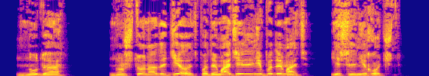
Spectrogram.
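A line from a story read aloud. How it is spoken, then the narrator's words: Shout. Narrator (Russian): крикнул офицер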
